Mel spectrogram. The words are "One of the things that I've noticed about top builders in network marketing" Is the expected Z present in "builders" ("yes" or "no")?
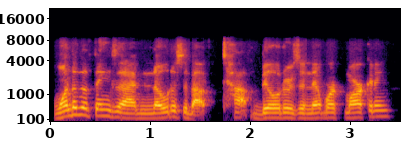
yes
